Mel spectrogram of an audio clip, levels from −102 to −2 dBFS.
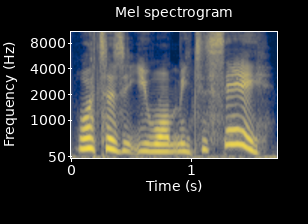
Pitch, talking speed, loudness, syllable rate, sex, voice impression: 235 Hz, 280 wpm, -17 LUFS, 5.0 syllables/s, female, feminine, adult-like, slightly tensed, slightly bright, clear, intellectual, calm, friendly, reassuring, lively, slightly kind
